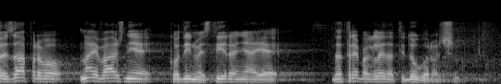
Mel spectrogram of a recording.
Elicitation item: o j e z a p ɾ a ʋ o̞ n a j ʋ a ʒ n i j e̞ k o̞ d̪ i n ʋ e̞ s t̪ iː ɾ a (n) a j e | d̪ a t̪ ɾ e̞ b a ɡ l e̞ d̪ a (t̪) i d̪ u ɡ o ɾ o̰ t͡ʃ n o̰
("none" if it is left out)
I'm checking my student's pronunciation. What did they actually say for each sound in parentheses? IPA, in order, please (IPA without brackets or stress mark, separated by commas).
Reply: ɲ, t̪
